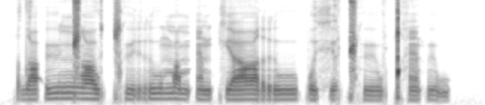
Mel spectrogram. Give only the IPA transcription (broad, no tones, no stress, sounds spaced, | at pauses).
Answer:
d ɑ ʔ ʉː ŋ͡ǁ ɑː w ǀʰ ʉ r uː m ɑ m ʔ æ̃ m kʲ ɑː r uː p o xʲ ɔ ǁʰ ʉː w ǃʰ æ̃ p ʉ w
